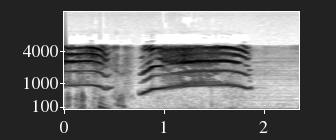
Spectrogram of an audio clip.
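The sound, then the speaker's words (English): A woman lets out a loud, high-pitched excited scream on seeing rings: a short shriek, a brief gap, then a longer sustained squeal that rises and holds before cutting off, without any talking. “Was she yelling at the earrings? When she saw the rings, yes.”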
